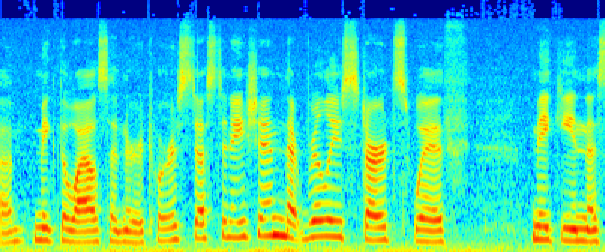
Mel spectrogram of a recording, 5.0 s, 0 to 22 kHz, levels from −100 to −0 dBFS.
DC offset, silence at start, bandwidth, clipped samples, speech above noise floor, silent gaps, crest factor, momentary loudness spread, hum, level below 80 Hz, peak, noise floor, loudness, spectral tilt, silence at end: under 0.1%; 0 s; 18.5 kHz; under 0.1%; 20 dB; none; 16 dB; 7 LU; none; -40 dBFS; -4 dBFS; -39 dBFS; -19 LUFS; -3.5 dB/octave; 0 s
